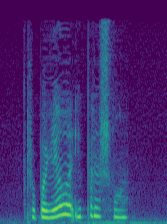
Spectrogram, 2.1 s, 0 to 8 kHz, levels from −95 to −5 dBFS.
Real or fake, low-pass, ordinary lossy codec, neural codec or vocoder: fake; none; none; codec, 16 kHz, 1.1 kbps, Voila-Tokenizer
